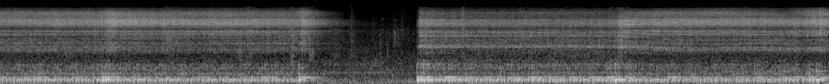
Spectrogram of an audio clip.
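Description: Ceremonial snare drum rolls: two sustained rolls of about four seconds each, with a break of about a second between them.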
